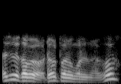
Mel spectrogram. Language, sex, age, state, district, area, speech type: Nepali, male, 30-45, West Bengal, Darjeeling, rural, conversation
